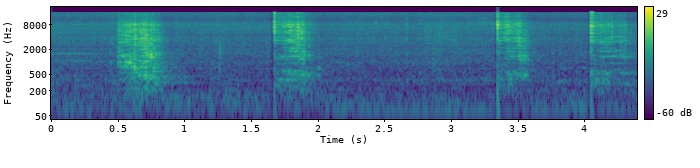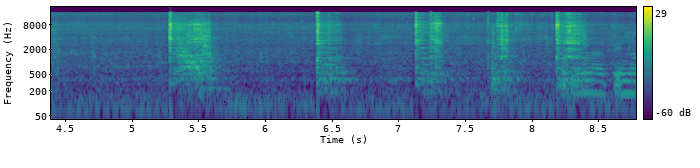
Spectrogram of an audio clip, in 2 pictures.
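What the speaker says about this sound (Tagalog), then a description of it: "Tingnan natin kumukulo na." Ginisang upo (sautéed bottle gourd) cooking in a pan, a soft continuous sizzle broken by about ten sharp scraping stirs of a utensil against the pan, close and fairly quiet.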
